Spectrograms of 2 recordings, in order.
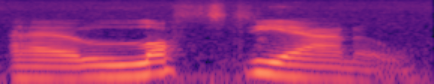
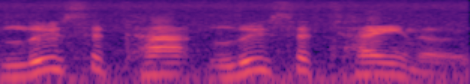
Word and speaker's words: Lusitano: After being imported from Spain, Lustiano. Lustiano? How do you spell Lustiano? Oh, I may be mispronouncing that as well.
